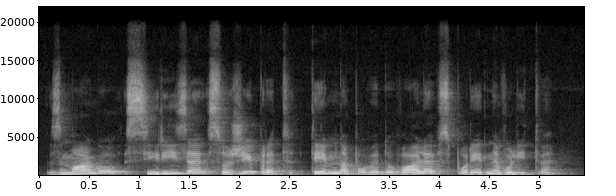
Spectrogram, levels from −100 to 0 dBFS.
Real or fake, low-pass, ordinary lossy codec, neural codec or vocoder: real; 19.8 kHz; none; none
